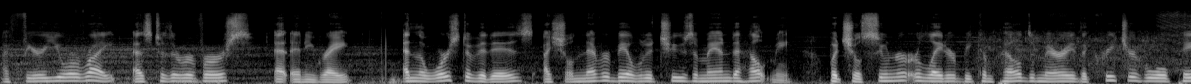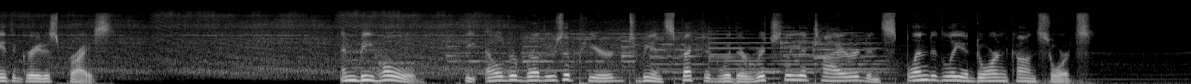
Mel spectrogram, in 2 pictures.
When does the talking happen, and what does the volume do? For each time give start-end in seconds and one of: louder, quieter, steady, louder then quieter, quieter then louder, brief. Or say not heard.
0.0-13.1 steady
15.3-22.8 steady.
